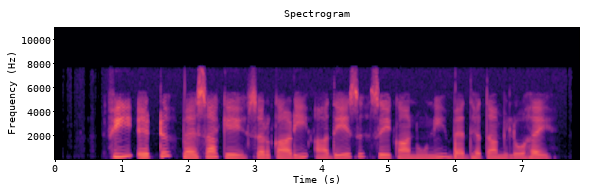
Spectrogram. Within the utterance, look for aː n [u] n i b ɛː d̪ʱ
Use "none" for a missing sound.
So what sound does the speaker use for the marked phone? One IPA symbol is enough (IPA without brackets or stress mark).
uː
